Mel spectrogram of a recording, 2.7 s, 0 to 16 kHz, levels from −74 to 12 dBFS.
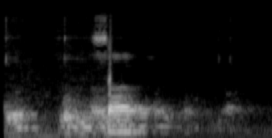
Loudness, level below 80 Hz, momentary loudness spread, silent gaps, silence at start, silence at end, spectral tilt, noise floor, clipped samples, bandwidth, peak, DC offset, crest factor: -17 LUFS; -50 dBFS; 20 LU; none; 0.05 s; 0.4 s; -5.5 dB/octave; -46 dBFS; under 0.1%; 11 kHz; -2 dBFS; under 0.1%; 18 dB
